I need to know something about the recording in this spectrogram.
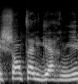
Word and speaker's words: Chantal Garnier: Et Chantal Garnier, bien évidemment, experte sur le futur du travail chez Planning Strat Station.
